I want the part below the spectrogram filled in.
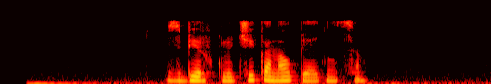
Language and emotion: Russian, neutral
